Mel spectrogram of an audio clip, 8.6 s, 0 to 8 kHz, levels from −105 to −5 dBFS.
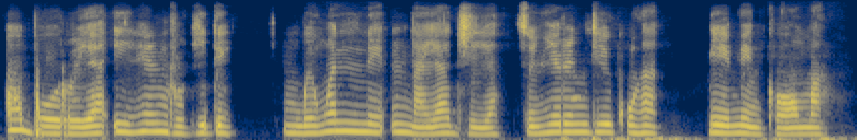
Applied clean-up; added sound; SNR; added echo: neural mask model Resemble Enhance denoiser.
